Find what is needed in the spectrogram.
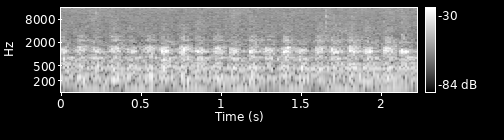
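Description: Dog panting faintly, in quick, even breaths several times a second.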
